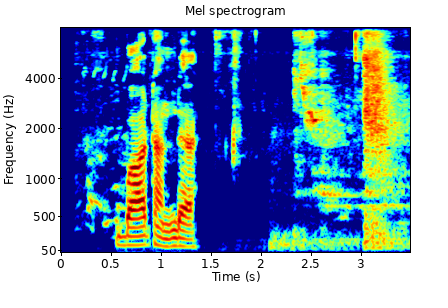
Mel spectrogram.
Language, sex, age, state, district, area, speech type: Dogri, male, 18-30, Jammu and Kashmir, Kathua, rural, read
